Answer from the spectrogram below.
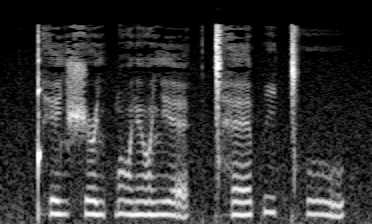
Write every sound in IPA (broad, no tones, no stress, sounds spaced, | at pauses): ǃʰ e lʲ ʃ ə˞ lʲ ɓ ɔ̃ ɾʲ ɔ̃ lʲ ɛ | ǀʰ ɛ p i ǀʰ u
